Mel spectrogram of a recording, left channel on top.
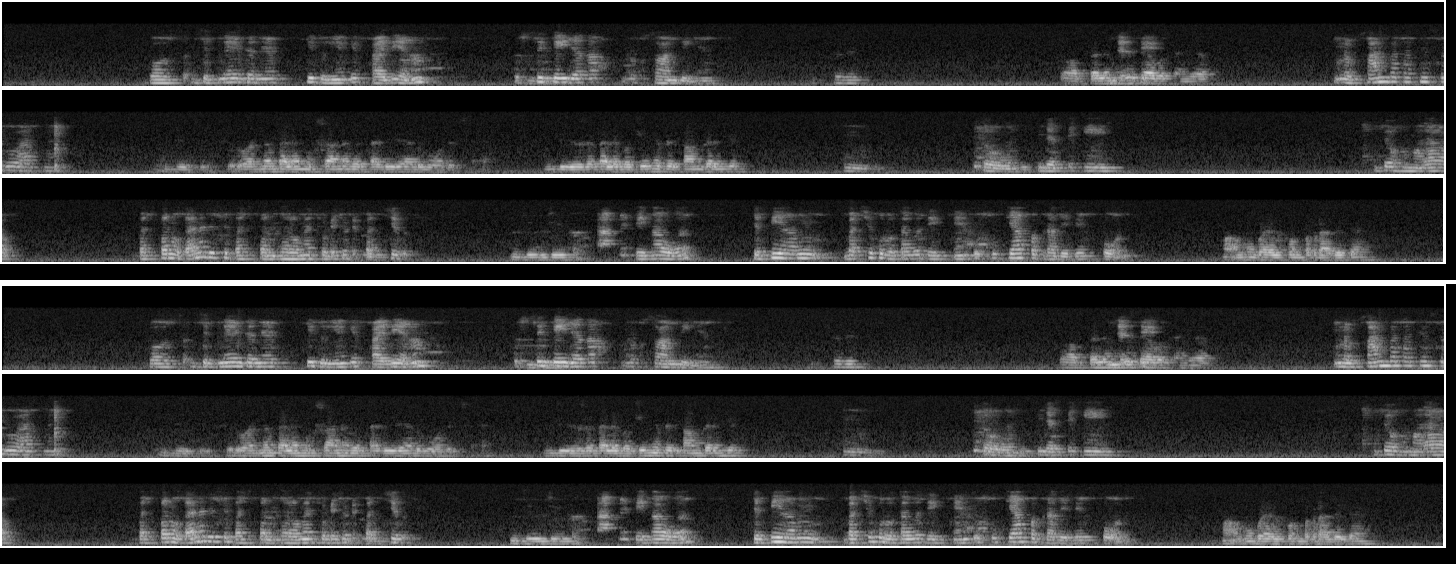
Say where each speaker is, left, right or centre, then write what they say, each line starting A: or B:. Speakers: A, on the right; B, on the right.
A: بہت س جتنے انٹرنیٹ کی دنیا کے فائدے ہیں نا اس سے
B: جی
A: کئی زیادہ نقصان بھی ہیں
B: اچھا جی <unintelligible> تو آپ پہلے مجھے
A: جیسے
B: کیا بتائیں گے آپ
A: نقصان بتاتی ہیں شروعات میں
B: جی جی س گنے پہے نقصان ہے بتا درے تو بہت اچھا ہے ان چیزوں سے پہلے بچیں گے پھر کام کریں گے
A: ہوں تو
B: جی جی
A: جیسے کہ جو ہمارا بچپن ہوتا ہے نا جیسے بچپن اپ گھروں میں چھوٹے چھوٹے
B: جی
A: بچے ہوتے ہیں
B: جی جی
A: آپ نے دیکھا ہوگا جب بھی ہم بچے کو روتا ہوا دیکھتے ہیں تو اس کو کیا پکڑا دیتے ہیں فون
B: ہاں موبائل فون پکڑا دیتے ہیں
